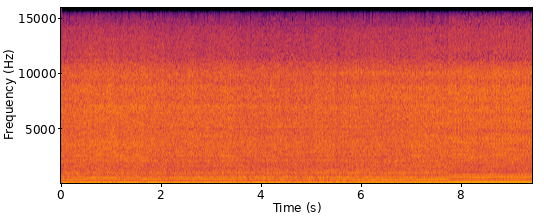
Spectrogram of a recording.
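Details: 1972 Plymouth Satellite 318 V8 with a new flat-tappet cam and zinc-added oil, idling while warming to temperature: steady deep drone holding even, then stepping up to a slightly faster idle; smooth, healthy running.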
